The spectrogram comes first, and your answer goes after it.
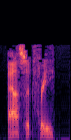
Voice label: "acid-free", English; adjectives

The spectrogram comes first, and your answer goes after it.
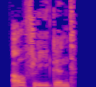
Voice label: "aufliegend", German; adjectives

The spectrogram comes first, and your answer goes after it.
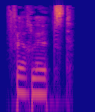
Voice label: "verletzt", German; adjectives

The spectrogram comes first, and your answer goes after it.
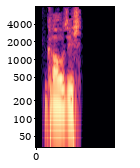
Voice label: "grausig", German; adjectives

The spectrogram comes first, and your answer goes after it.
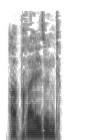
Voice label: "abreisend", German; adjectives

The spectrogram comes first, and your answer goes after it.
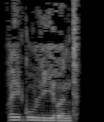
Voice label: "regulierend", German; adjectives

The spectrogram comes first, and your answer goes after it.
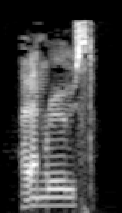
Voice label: "hen-roost", English; nouns

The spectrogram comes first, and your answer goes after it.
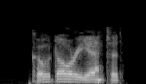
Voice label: "code-oriented", English; adjectives

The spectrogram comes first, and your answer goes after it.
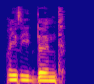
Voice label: "resident", German; adjectives

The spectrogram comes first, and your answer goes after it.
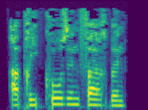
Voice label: "aprikosenfarben", German; adjectives

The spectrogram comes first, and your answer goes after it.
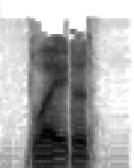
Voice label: "bladed", English; adjectives

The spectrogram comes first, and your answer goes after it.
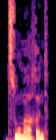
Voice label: "zumachend", German; adjectives

